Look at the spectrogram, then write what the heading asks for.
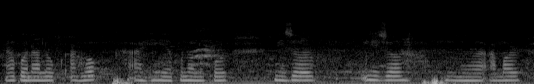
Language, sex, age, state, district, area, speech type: Assamese, female, 30-45, Assam, Udalguri, rural, spontaneous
